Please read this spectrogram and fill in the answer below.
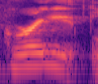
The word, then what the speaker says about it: Grate: Nope. It's spelled G-R-A-T-E. – So like grate for cheese. – Yeah, but like it sounds like great, like, woohoo, you're so great.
